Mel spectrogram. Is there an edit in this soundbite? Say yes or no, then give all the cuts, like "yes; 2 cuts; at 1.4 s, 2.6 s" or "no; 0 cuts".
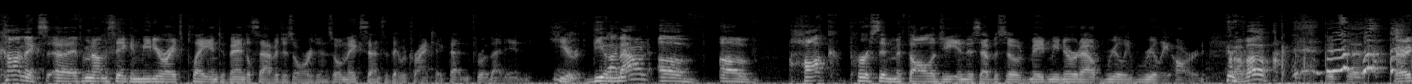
yes; 2 cuts; at 11.0 s, 12.2 s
